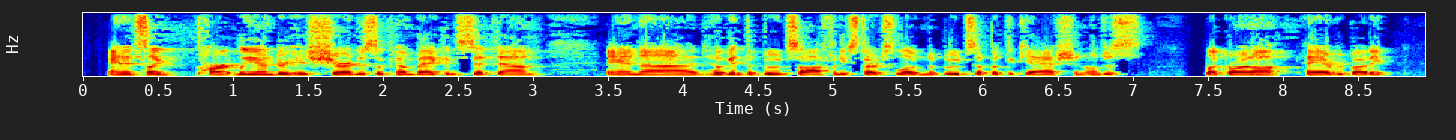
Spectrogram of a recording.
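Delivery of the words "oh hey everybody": mock deadpan, flat, as if normal. Telling a story, acting out a man loading cash into his boots: retelling a deadpan greeting. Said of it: "deadpan, like it's normal".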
